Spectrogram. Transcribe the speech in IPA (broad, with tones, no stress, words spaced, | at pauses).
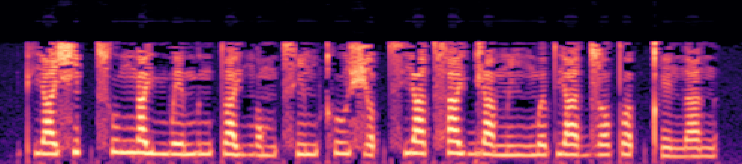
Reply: pʰja˧ɕẽ˦t̚t͡sʰu˦ŋa˥˧j mwe˧mu˧nt̪a˧j ŋɔ˨˩mt͡sʰĩ˧m kʰu˦ɕɔ˨t̚ t͡sʰja˥˧t͡sʰa˦j ɡja˥˧mĩ˧ŋ mə˦t̪ja˦ d͡zɔ˦t̪ɔ˦t̚ pʰẽ˧na˥˧n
